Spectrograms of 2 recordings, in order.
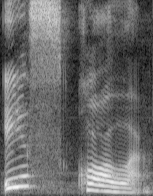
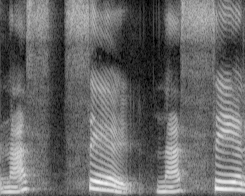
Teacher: a gente vai escutar o som apenas do s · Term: dígrafo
